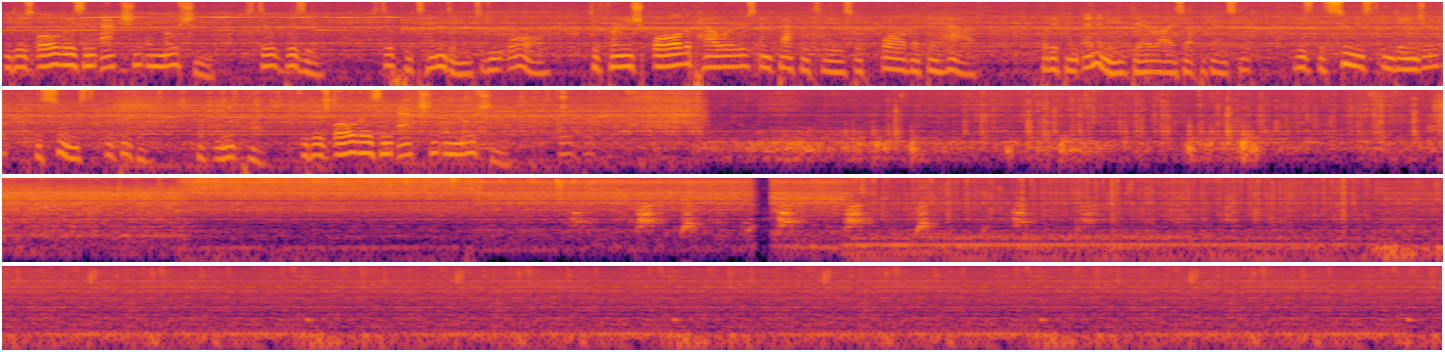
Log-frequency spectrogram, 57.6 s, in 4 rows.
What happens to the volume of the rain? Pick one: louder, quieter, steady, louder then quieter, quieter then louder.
louder then quieter.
